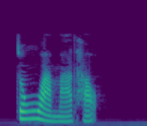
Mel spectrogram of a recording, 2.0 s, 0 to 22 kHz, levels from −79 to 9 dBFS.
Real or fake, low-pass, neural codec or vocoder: real; 7.2 kHz; none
